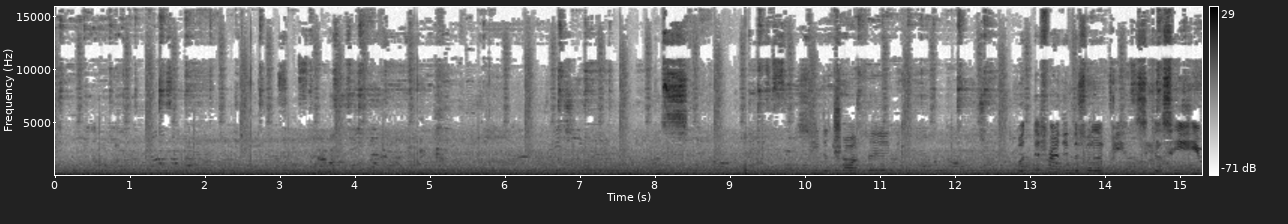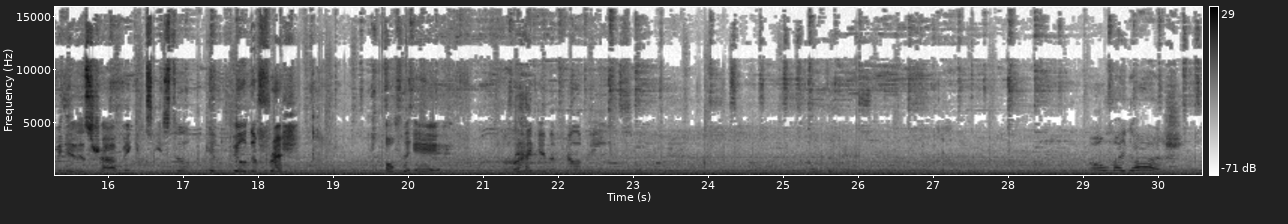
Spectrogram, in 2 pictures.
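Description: Steady low rumble of road and engine noise inside a moving car, with music and a singing voice over it.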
